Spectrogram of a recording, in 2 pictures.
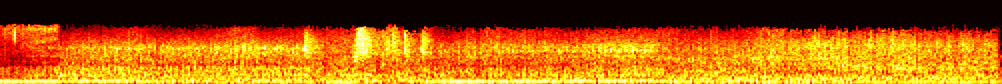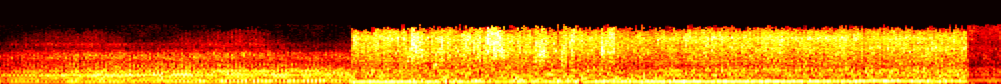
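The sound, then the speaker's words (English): A vehicle engine with a tachometer, manual override and transmission is given gas: it runs loudly and steadily, dips briefly to a lower, quieter drone midway, then surges back to full power and holds there, with no voices. “The rest of it's just like your family car, except there's a manual override and transmission. Go ahead, give us some gas.”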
